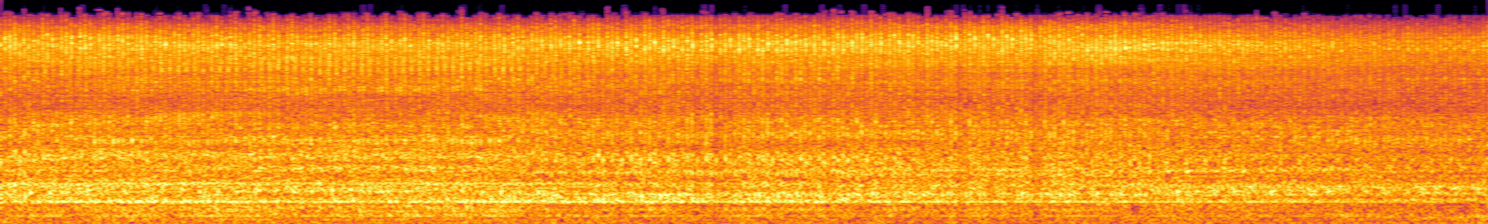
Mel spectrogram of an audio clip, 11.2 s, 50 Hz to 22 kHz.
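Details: VW Polo 6N2 1.4i 16V petrol at idle: even idle with a fast, faint light clatter from the engine block; stops when accelerating, engine otherwise pulls well, source unknown.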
